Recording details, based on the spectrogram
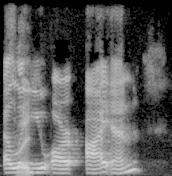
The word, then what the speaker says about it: Laurin: So it's Laurin. All my social media is at Laurin Conlin.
